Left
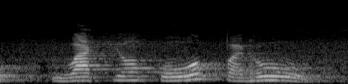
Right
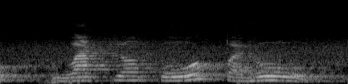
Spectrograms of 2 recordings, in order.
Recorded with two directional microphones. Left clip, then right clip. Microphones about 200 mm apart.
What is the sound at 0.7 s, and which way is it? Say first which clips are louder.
Speech: left 5 dB; 50° left (ahead or behind).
